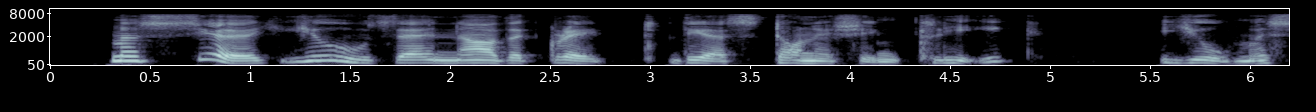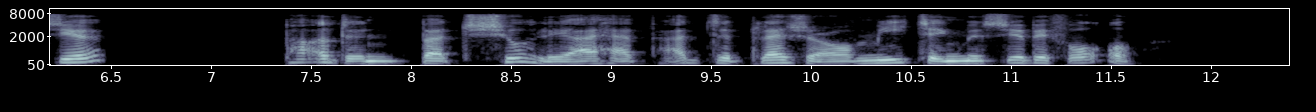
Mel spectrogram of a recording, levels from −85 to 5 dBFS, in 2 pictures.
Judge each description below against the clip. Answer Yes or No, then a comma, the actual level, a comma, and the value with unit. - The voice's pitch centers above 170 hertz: No, medium, 155 Hz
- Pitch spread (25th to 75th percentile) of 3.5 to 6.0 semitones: Yes, average, 5.0 semitones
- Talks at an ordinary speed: No, slow, 110 wpm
